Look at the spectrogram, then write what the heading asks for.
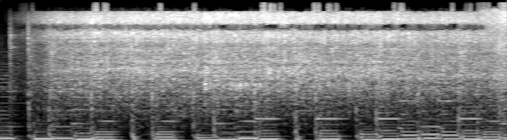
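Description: Chicken pieces sizzle hard in a hot frying pan just after being flipped, seasoned with salt and garlic powder. The frying crackles loud and close without a break, with some rhythmic clunking of the pan or utensil underneath and no talk.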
